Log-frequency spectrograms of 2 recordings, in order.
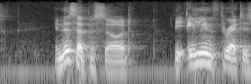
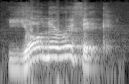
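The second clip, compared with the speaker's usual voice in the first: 1 mock staff catchphrase; 8 semitones higher than usual. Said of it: "that interjection so frequently used".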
